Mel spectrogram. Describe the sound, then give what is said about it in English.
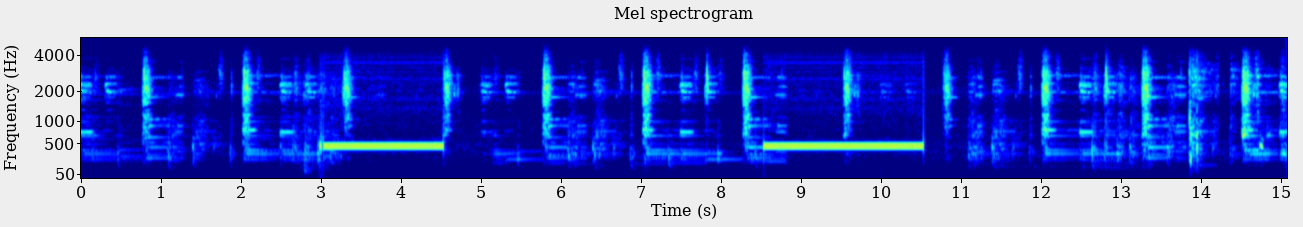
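A telephone dial tone sounds as a call is placed: two long, steady, low tones, each lasting a second or two, set apart by stretches of busier, uneven sound. “Dialing out now.”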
